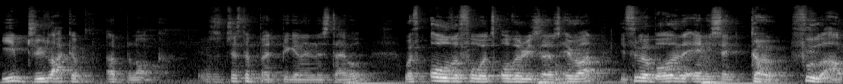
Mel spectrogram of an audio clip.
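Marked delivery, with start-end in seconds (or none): 7.5-8.4 acted-out angry, pissed-off delivery. Retelling what Meneer Stoffel shouted at rugby practice: imitating angry Meneer Stoffel. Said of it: "he got so pissed off at us".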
